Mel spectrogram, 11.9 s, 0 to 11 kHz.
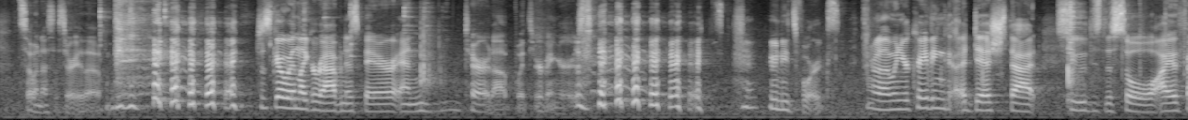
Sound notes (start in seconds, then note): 2.0 laughs; 7.0 laughs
